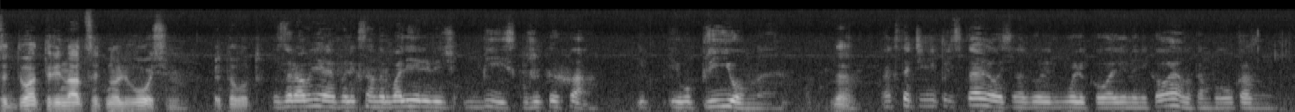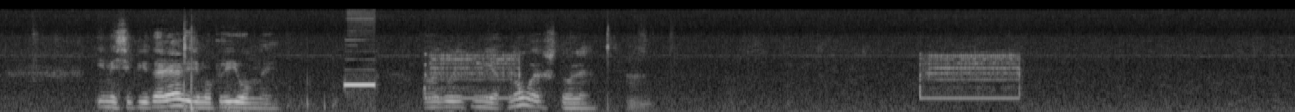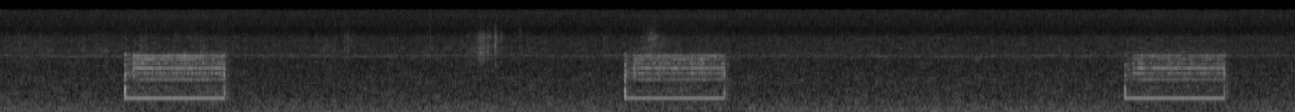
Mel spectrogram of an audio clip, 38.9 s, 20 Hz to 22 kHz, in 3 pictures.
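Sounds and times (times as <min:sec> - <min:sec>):
speech: 0:00.0 - 0:12.8, 0:13.9 - 0:15.8, 0:17.2 - 0:19.4
faint telephone line hiss: 0:00.0 - 0:38.8
telephone ringback tone during a call to a housing and utilities office: 0:16.4 - 0:18.2, 0:22.2 - 0:23.2, 0:27.2 - 0:28.2, 0:32.2 - 0:33.2, 0:37.2 - 0:38.2.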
